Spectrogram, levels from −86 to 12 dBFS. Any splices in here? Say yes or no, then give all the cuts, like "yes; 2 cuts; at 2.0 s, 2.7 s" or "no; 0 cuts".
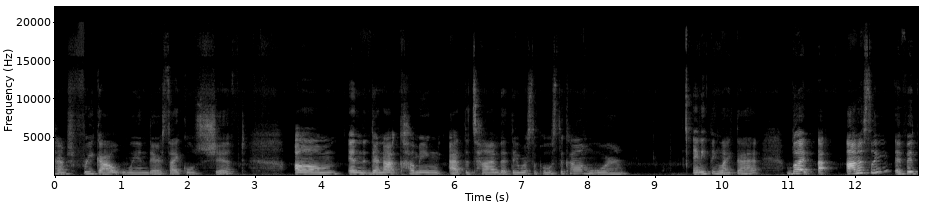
no; 0 cuts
